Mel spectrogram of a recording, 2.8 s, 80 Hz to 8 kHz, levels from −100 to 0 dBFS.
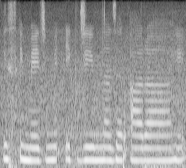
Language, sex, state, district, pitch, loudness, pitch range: Hindi, female, Madhya Pradesh, Dhar, 225 Hz, -10 LUFS, 220-230 Hz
